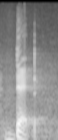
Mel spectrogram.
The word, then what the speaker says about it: debt: Okay, debt. It's not debt. Okay, my wife corrected me before I came here. It's debt. Okay, the B is silent.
